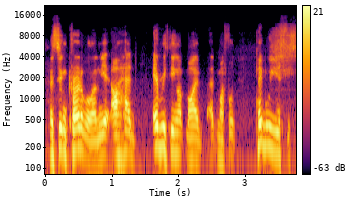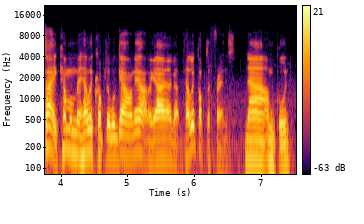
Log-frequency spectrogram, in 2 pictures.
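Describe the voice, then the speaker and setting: A man's voice: fairly high pitch, fast, few pauses, darkish tone, dry recording, low-quality recording. A man with an Australian accent hosting a casual conversation, joking, laughing often and reading out viewer comments. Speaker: host. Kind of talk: casual chat.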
